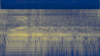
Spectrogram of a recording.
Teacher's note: فا کو را سے ملانا ہے، ادغام ہے، یہ ادغام کامل ہے، فر، نون کی آواز ختم ہو جائے گی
